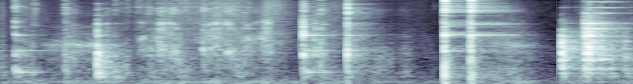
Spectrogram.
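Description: A whisk or spoon stirs buckwheat flour, baking powder and bicarb of soda in a bowl, giving several bright clinking strokes against the bowl in short irregular bursts with brief pauses, close and clear.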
